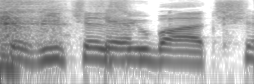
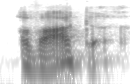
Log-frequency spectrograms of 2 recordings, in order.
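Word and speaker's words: Ivica Zubac: That's a Vicha Zubach. And I can actually pronounce his name. It is Avicha Zubach. Avicha? I thought it was a Avaka.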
